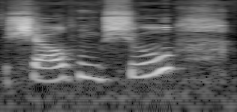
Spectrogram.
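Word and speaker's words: 小红书: The Chinese pronunciation is Xiaohongshu.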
